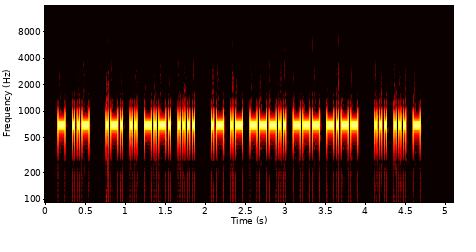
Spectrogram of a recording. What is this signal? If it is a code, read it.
Morse code, heard as a keyed tone, about 40 wpm, 700 Hz. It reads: TU RICH AA8OY SST
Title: K1USN SST QSO Practice - 40wpm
